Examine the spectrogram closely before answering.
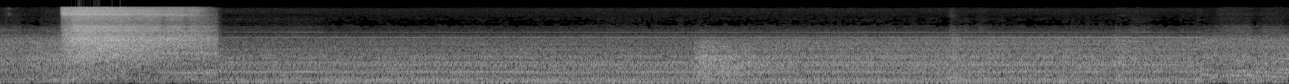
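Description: Turbo ring inspection machine running with a steady mechanical hum carrying a few fixed tones. A loud air hiss lasts about a second and a half near the start, and a shorter, softer one comes about seven seconds in.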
